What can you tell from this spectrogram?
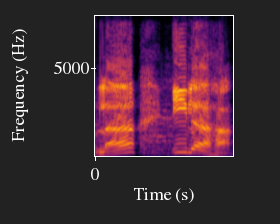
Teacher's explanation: অনেকে বলে লা ইলাহা, হবে না কিন্তু। লা ইলাহা, লা 3 আলিফ টান হবে, ইলা এখানে 1 আলিফ টান হবে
